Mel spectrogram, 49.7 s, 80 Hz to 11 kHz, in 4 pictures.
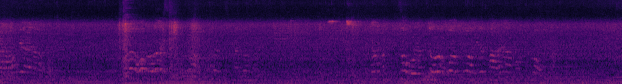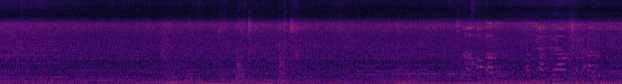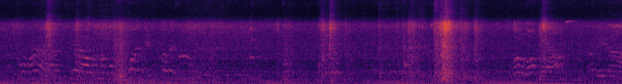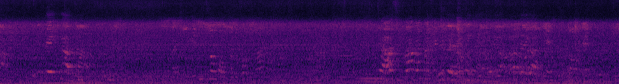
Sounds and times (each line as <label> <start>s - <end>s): Sewer Construction 0.0s - 49.7s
